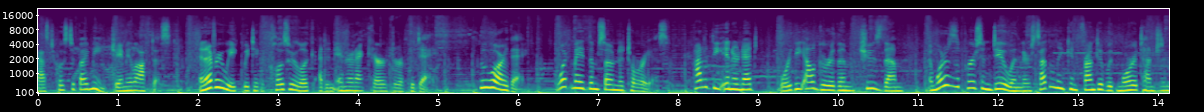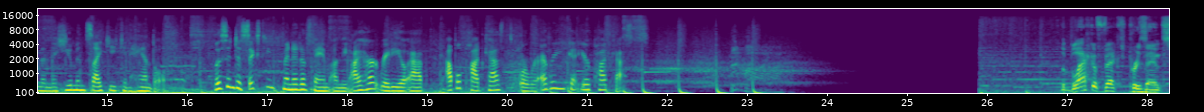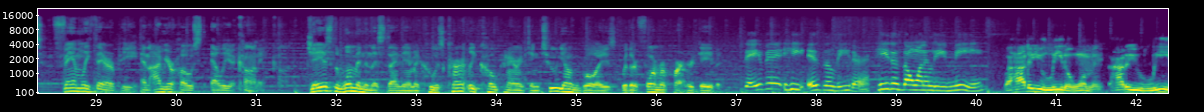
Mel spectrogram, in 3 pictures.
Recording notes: Phone prank style.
